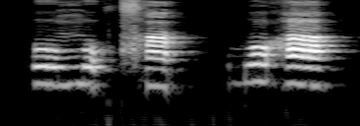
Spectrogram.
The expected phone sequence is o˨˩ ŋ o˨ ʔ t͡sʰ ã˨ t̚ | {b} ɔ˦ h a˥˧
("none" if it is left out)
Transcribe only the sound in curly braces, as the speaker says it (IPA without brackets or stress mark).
b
